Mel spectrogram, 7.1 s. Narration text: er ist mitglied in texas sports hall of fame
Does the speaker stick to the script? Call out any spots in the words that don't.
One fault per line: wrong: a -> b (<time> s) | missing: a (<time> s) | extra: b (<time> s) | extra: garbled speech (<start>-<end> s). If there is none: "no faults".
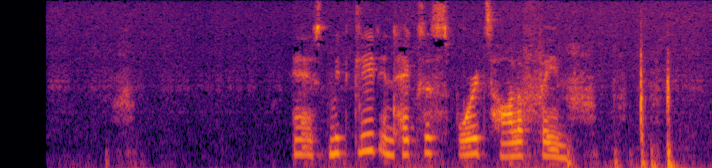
no faults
